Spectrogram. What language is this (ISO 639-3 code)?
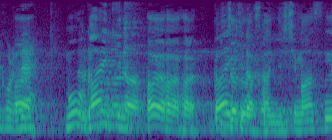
jpn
